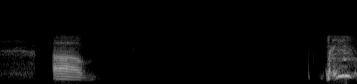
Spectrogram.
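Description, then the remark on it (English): Two loud coughing bursts with a rough, voiced edge, separated by about two and a half seconds of near silence and a few faint clicks. “excuse me, I'm losing my voice, coughing all this.”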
